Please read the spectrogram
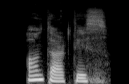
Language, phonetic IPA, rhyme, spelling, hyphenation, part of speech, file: Hungarian, [ˈɒntɒrktis], -is, Antarktisz, An‧tark‧tisz, proper noun, Hu-Antarktisz.ogg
